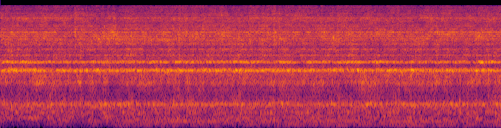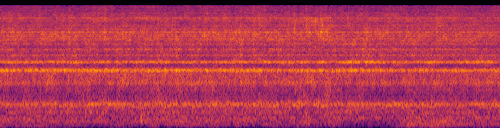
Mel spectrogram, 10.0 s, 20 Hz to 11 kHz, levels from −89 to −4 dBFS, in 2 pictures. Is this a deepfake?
yes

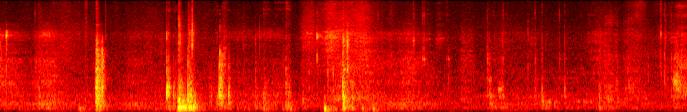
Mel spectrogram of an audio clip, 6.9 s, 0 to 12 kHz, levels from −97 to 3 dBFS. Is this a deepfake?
no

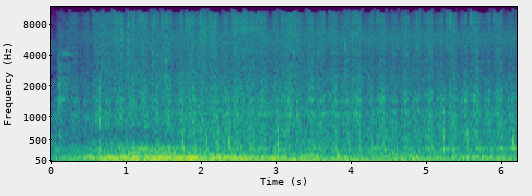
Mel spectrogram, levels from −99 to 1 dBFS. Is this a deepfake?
no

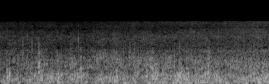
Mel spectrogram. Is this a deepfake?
no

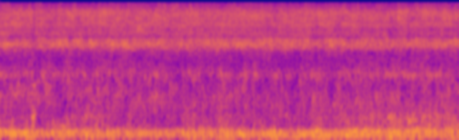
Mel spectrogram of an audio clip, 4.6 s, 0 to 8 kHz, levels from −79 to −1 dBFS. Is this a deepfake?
yes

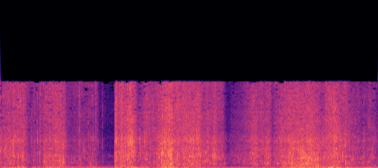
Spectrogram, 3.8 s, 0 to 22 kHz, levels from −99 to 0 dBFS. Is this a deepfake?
yes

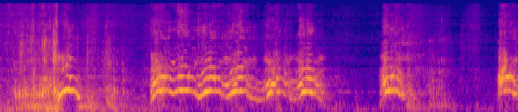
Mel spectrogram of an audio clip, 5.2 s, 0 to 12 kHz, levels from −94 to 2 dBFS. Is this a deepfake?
yes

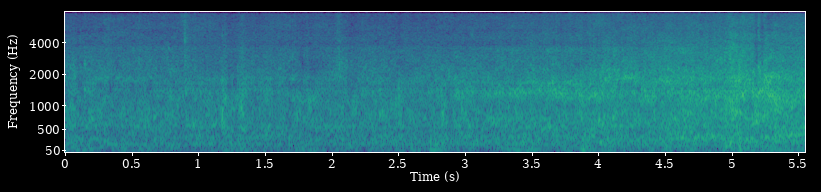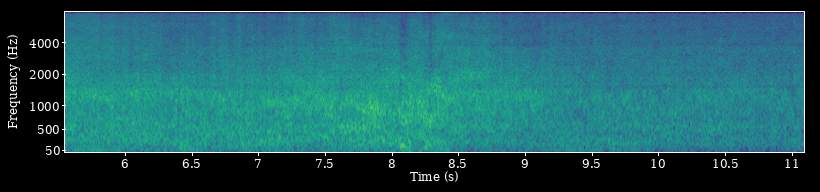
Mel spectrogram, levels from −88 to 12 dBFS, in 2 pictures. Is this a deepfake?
yes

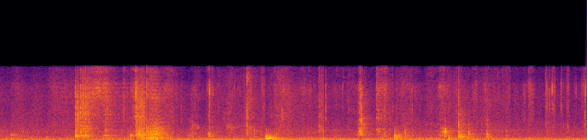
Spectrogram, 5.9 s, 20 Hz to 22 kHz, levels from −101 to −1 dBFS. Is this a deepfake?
no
